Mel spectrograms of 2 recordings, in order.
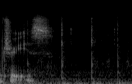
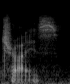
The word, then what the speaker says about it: trie: to differentiate it from trees and the original like etymology of this word is it's the middle part of retrieval it was originally supposed to be pronounced tree but now we call it tries okay that's the idea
